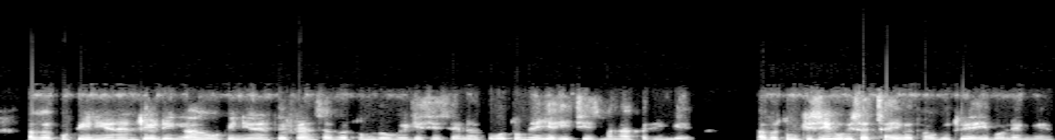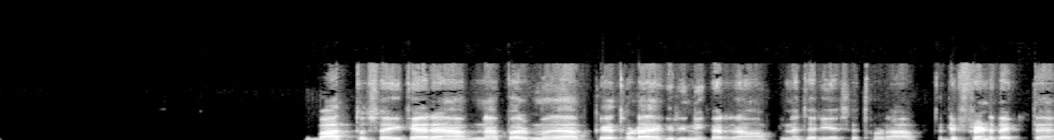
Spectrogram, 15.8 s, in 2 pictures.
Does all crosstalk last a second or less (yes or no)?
yes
